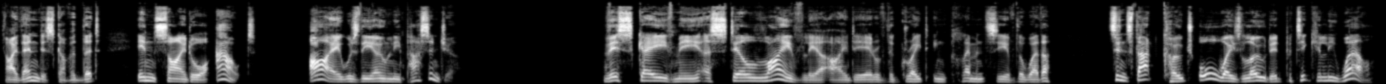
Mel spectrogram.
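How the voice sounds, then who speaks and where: A man reading a Victorian story aloud as an actor, with wry, self-deprecating humour and deliberate, dramatic phrasing. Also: medium pitch, sing-song, dry recording, studio quality. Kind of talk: expressive literary narration of a Victorian story.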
